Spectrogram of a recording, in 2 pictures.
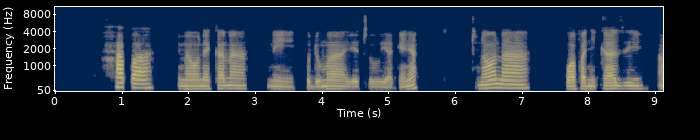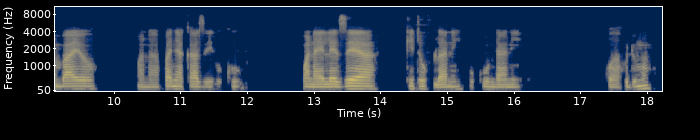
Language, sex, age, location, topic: Swahili, male, 25-35, Nakuru, government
